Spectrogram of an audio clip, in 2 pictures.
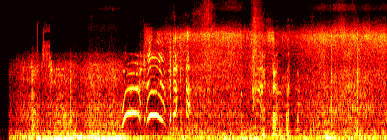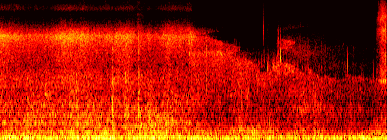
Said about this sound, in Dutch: Ja, ik hoor enthousiasme, maar ik hoor vooral veel water en veel wind. Is dat inderdaad wat je, wat je al die tijd om je hoofd hebt, dit geluid?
